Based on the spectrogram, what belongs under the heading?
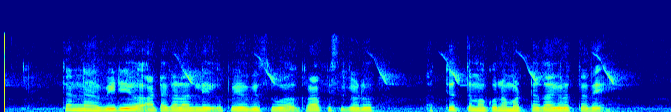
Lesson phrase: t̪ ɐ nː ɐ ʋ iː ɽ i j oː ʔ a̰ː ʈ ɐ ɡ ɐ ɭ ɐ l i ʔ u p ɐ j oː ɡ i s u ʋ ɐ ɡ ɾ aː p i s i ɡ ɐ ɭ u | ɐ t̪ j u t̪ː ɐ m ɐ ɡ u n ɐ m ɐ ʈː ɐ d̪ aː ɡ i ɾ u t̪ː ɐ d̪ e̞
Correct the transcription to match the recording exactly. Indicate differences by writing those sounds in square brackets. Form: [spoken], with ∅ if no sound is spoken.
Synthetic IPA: t̪ ɐ nː ɐ ʋ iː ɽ i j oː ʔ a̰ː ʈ ɐ ɡ ɐ ɭ ɐ [lː] i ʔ u p ɐ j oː ɡ i s u ʋ ɐ ɡ ɾ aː p i s i ɡ ɐ ɭ u | ɐ t̪ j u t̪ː ɐ m ɐ ɡ u n ɐ m ɐ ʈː ɐ d̪ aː ɡ i ɾ u t̪ː ɐ d̪ e̞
